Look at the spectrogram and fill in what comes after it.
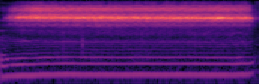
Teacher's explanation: Se vocês fizerem esse teste, vocês vão perceber que há vibração das cordas vocais. Então, trata-se de um som vozeado.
